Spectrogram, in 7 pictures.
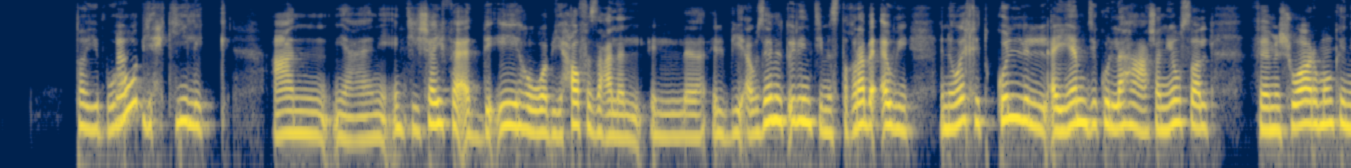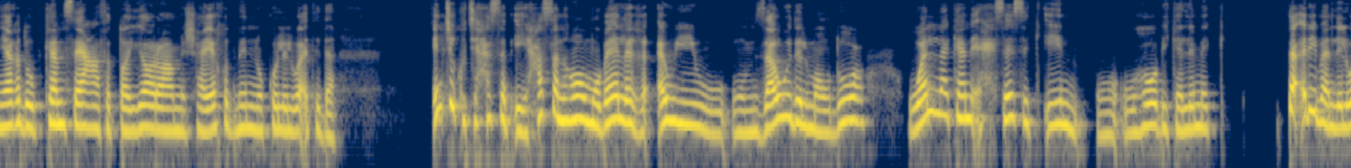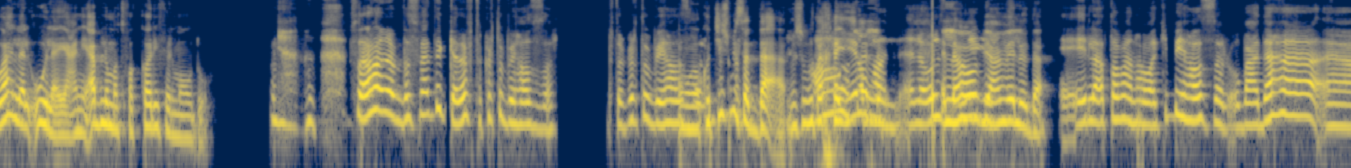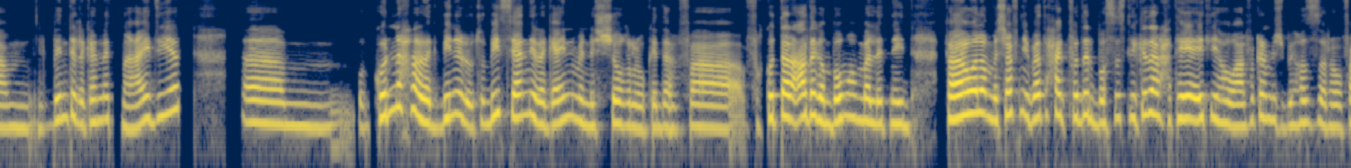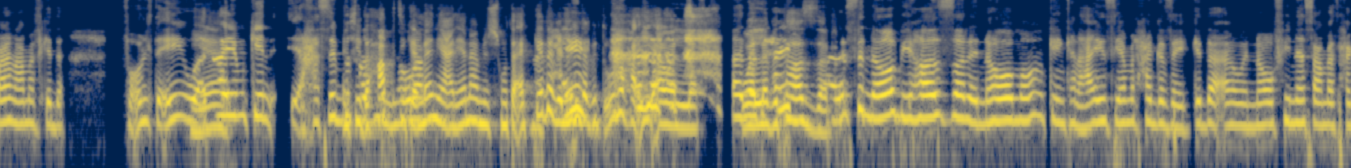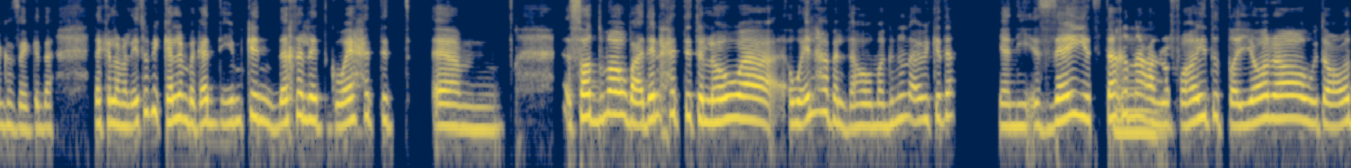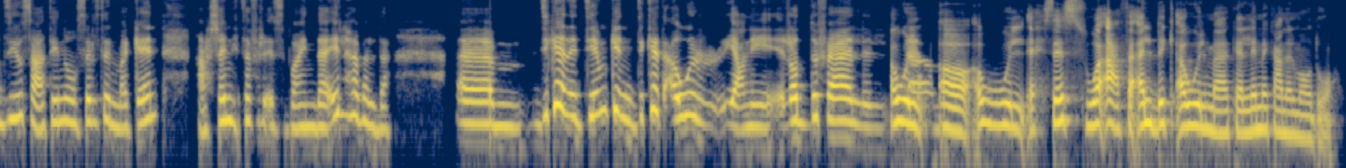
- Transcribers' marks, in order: other noise; laugh; tapping; chuckle; laugh
- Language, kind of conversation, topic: Arabic, podcast, احكيلي عن أغرب شخص قابلته وإنت مسافر؟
